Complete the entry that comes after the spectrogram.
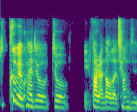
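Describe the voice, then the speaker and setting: An unremarkable speaking voice from a woman, medium in pitch with lively intonation. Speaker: clinical psychology doctoral candidate. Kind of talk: casual chat.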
